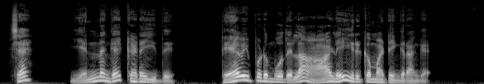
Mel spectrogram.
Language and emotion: Tamil, disgusted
